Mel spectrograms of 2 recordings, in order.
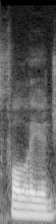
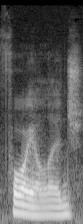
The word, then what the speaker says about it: foliage: that half the time I pronounce foliage as foilage like 10 foilage sorry I don't hear myself and it's just a word I very frequently mispronounced but anyway this was basically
